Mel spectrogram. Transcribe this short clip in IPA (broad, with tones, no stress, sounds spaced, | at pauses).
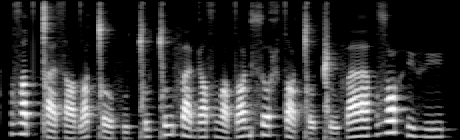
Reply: zˤ a˥ t ǀ a˩ s a˩ dˤ a˥ ǀ o˩ f u˩ ǀ u˧ ǀ u˥ f a˧ ɡ a˧ sˤ ðˤ o˩ tˤ y˥ ɡ s o˥ x tˤ u˩ ǀ o˩ ǁ u˩ f a˥ | zˤ o˥ h y˧ v y˧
